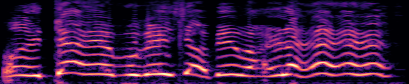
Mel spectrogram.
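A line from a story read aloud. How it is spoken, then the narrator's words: Tearful, wiping tears. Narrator (Chinese): 一边抹眼泪一边说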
